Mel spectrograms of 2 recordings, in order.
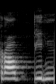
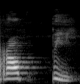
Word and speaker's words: Robbi: Jadi dibacanya bukan Robin lagi, tapi dibacanya Robbi.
